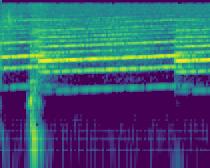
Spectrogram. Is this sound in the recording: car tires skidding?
no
